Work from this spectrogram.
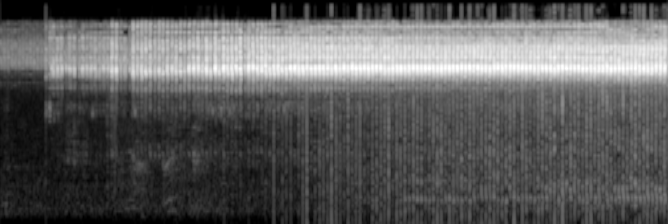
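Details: A great green bush-cricket (Tettigonia viridissima) stridulates in a loud, high, sizzling buzz that swells and then runs on unbroken.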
